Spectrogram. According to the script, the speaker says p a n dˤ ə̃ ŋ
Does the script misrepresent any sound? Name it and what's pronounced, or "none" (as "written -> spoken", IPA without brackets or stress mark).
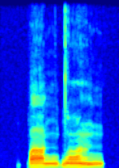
n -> ŋ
